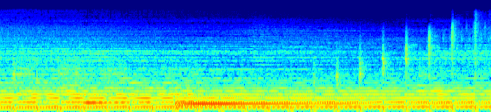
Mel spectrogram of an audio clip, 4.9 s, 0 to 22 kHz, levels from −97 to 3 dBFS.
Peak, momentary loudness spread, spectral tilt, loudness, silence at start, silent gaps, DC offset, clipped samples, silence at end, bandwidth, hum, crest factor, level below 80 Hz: -10 dBFS; 7 LU; -7.5 dB/octave; -24 LUFS; 0 s; none; under 0.1%; under 0.1%; 0 s; 10.5 kHz; none; 14 dB; -44 dBFS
